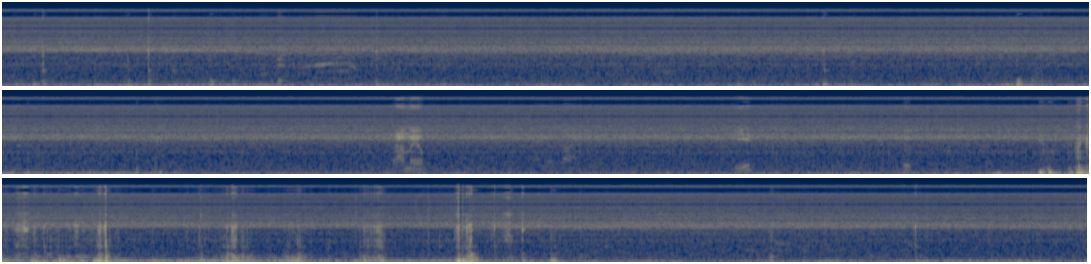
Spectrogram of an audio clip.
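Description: Steady rushing hiss of a waterfall beside the trail. About two-thirds of the way through comes a burst of thumps and knocks from footsteps and from hands on the camera as the climber scrambles up over tree roots.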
